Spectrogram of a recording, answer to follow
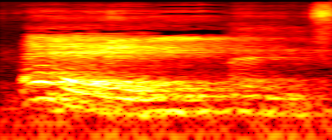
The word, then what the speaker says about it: Hey: It looks like an E, but it says A. Like a hay. Because your hay is right there. And it'll read out H-E, like he.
